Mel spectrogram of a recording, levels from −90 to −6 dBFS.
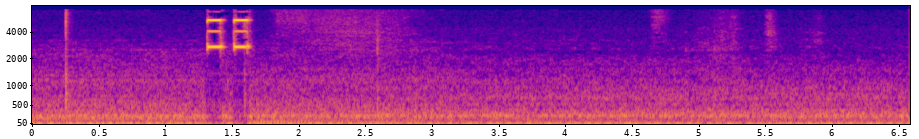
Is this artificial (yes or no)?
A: no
